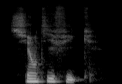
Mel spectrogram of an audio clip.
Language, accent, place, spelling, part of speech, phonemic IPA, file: French, France, Lyon, scientifiques, adjective, /sjɑ̃.ti.fik/, LL-Q150 (fra)-scientifiques.wav
- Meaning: plural of scientifique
